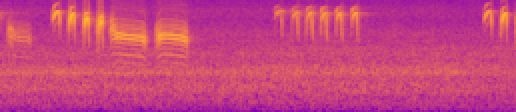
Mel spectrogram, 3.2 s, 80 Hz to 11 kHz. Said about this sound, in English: Those flock mates just need to listen for the number of D's that the chickadees are adding at the end of their calls. If it's more than 20, look out!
